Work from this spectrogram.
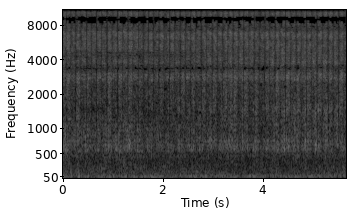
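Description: A green felt-tip marker rubs back and forth across a page of a paper coloring book, a thick, solid stack of white paper pages lying flat while the other hand holds the pages. The result is a quiet, steady, bright scratchy rubbing with a soft, regular stroke rhythm and little low end.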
